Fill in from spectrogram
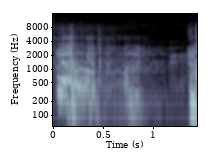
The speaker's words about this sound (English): Hey, you slugged him with a gun.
